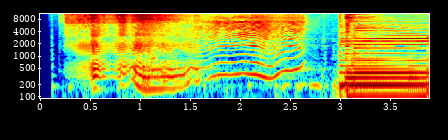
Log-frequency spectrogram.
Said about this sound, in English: Farts are so fragile, they're fashioned from gas. Why must we squeeze just to help them to pass? Yet farts are so strong, once they break in the air, they're a surefire way for a room to get cleared.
